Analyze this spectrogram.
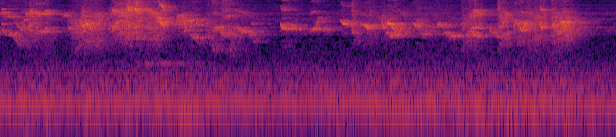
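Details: Young chestnut-bellied seed finches, called curió, kept as owned birds, churrilhando: dense bursts of high chirps and twittering notes in clusters, nearly continuous over several seconds, with a steady low hum underneath.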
